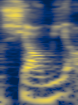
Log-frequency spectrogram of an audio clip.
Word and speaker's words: Xiaomi: schreibt sie mit X, Xiaomi geschrieben, also Xiaomi ausgesprochen, ist eigentlich ein Smartphone-Hersteller, der allerdings schon jetzt in nächster Nähe bereits ein fertiges E-Auto-Modell auf den Markt bringt.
